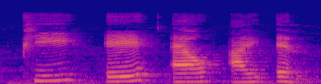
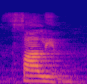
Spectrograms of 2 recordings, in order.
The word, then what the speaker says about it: Palin: into South for example I will spell P a L I n in Manglish they pronounce Fallon but in English pronounce Palin and they always confused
